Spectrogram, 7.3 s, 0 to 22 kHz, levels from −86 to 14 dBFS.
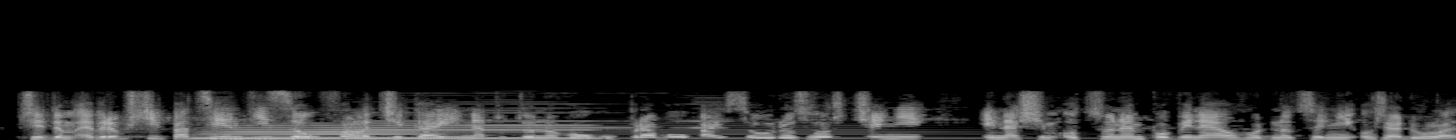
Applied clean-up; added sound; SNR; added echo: classical method spectral subtraction.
